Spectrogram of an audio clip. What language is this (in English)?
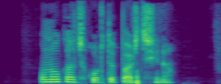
Bangla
